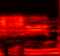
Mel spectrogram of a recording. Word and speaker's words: Sean: This is how it pronounced? Correct, correct. Some say Yeah. scene Okay.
